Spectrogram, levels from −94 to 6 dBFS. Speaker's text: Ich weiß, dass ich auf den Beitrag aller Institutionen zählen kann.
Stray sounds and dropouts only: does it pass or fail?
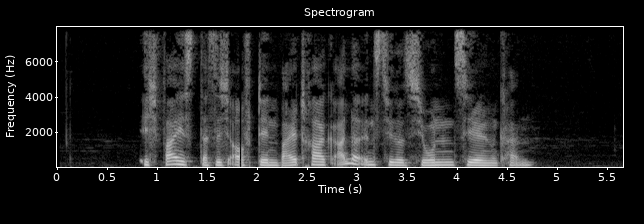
fail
